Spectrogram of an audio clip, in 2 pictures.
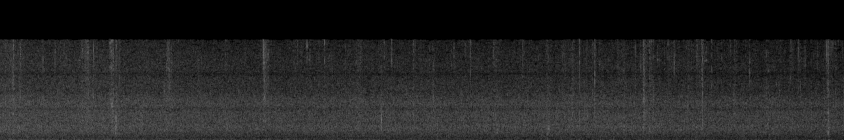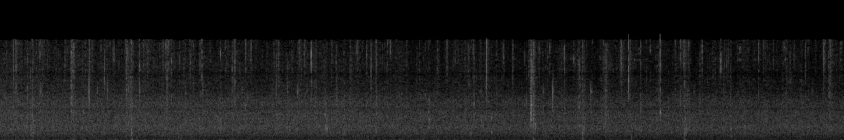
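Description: Steady hiss of falling rain, with a few sharp taps of drops here and there, mostly in the second half; the hiss eases off slowly.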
